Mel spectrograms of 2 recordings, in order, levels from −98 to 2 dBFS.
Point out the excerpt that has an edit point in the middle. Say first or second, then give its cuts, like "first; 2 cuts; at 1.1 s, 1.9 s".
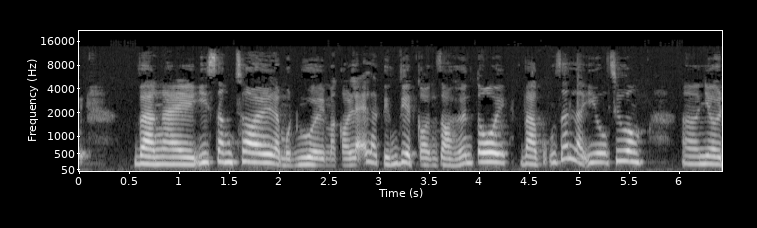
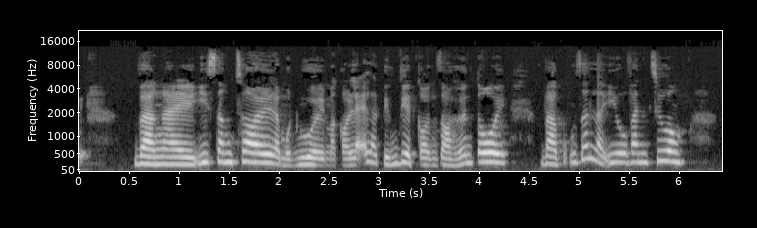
first; 2 cuts; at 4.3 s, 5.3 s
